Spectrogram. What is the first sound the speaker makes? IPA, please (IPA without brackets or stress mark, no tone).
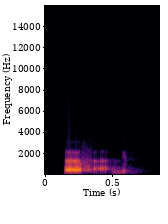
ʌ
